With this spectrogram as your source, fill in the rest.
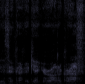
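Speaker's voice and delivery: whispered, mumbled mutter under the breath. A guard leans in after being given a gift, muttering. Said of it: "he kind of mutters".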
